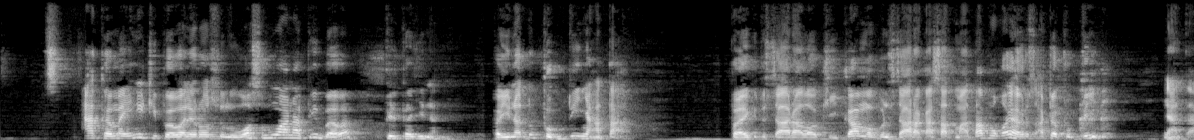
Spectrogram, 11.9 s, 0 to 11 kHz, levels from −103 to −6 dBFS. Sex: male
